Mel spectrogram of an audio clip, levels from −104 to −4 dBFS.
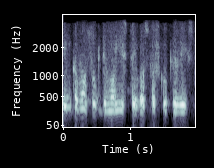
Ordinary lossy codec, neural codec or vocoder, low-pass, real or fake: MP3, 32 kbps; vocoder, 44.1 kHz, 128 mel bands, Pupu-Vocoder; 3.6 kHz; fake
